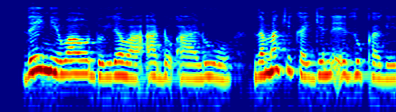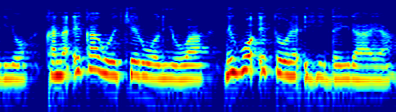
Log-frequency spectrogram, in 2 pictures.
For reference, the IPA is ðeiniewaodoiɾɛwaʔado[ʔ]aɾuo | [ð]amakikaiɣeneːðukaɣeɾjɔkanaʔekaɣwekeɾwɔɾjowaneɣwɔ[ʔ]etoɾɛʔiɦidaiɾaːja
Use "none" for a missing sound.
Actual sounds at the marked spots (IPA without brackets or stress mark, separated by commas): ʔ, ð, ʔ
